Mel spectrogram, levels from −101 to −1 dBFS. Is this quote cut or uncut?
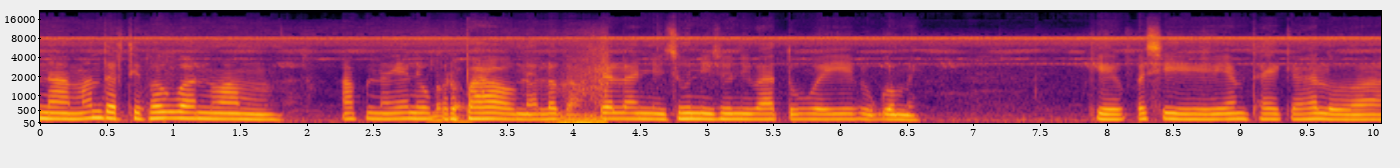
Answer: cut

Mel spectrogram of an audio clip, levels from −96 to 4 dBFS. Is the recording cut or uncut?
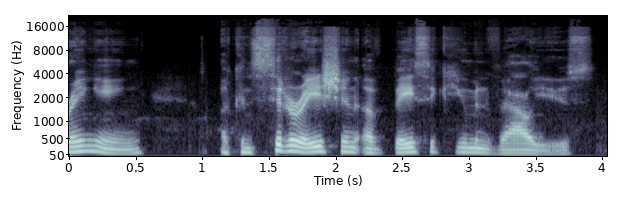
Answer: cut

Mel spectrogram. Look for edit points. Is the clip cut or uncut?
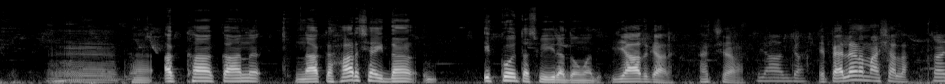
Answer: cut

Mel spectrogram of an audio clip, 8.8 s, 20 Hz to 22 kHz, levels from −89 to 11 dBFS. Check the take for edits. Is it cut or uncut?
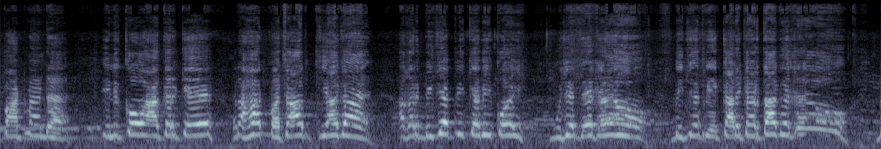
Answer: uncut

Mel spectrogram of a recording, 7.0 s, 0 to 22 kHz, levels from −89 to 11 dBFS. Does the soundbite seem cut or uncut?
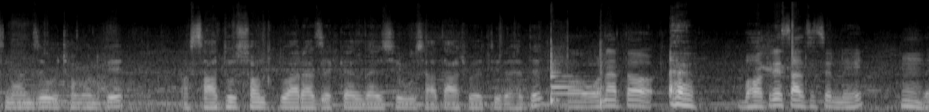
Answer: cut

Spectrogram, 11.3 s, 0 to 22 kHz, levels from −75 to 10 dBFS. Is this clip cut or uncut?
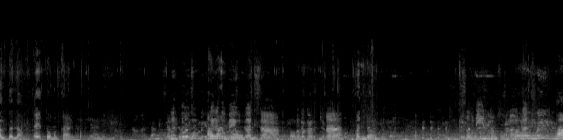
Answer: uncut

